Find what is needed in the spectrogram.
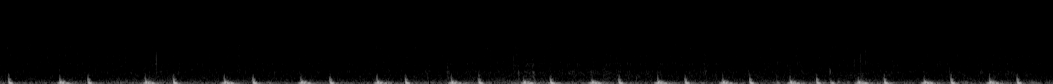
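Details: Self-recorded heartbeat while the person feels the heart pounding: steady, regular low thumps at about 90 beats a minute over quiet background hiss; an ordinary heartbeat.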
